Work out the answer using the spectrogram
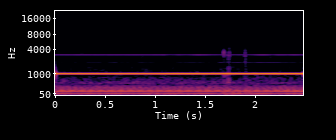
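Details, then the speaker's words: Kernow Beta 4100 mobile CB radio, a dead set being repaired, receiving a 100 µV signal generator tone: steady test tone with a buzzy, strangled edge. The receiver is distorting and the cause is not yet found. "So let's see if we can hear the signal generator. We can. Sounds a bit strangled."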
